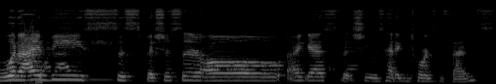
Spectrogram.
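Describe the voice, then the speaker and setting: The speaker goes at a fairly slow pace with hardly any pauses. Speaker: tabletop game player. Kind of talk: tabletop roleplaying game session. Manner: quieter than usual in character.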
